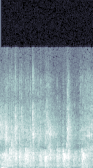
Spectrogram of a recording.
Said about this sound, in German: Hey, Gott verdient einen Applaus.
